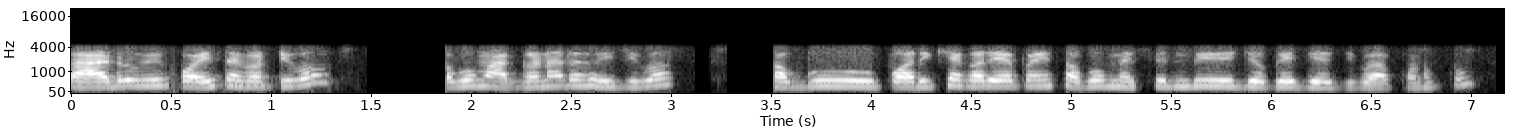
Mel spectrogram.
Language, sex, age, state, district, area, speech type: Odia, female, 30-45, Odisha, Sambalpur, rural, conversation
